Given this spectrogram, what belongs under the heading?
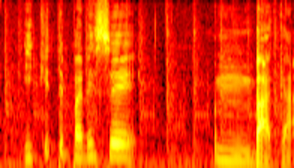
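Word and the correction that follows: M'Baku: Así como te lo pronuncio. M, el guioncito, el apócrifo. – Mbaku. – Mbaku.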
